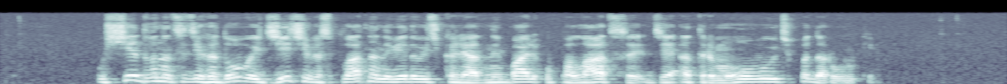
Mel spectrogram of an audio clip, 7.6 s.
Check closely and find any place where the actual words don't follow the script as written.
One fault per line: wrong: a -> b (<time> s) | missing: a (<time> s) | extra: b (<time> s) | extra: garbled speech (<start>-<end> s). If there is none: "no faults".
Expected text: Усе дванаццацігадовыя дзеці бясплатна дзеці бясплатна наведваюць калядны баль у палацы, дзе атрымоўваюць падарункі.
missing: дзеці бясплатна (2.9 s)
